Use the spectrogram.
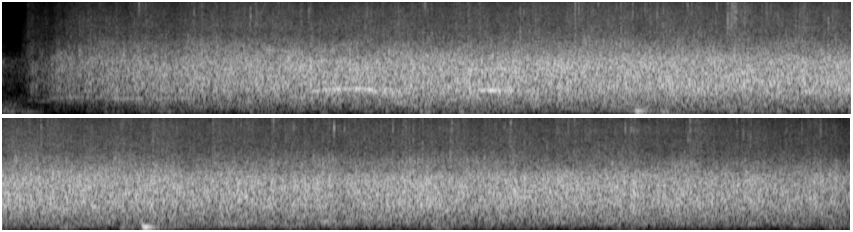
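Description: Loud, sustained applause from a large audience, a dense wash of many clapping hands that rises quickly and holds steady for several seconds with no one speaking.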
